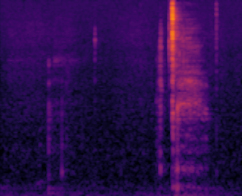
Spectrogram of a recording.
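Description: A few faint computer mouse clicks, with a louder click about three-quarters of the way through.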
